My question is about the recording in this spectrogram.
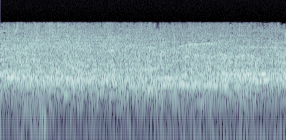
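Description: A crowd cheers and applauds in a steady, loud wash of noise that holds evenly for about three seconds.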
